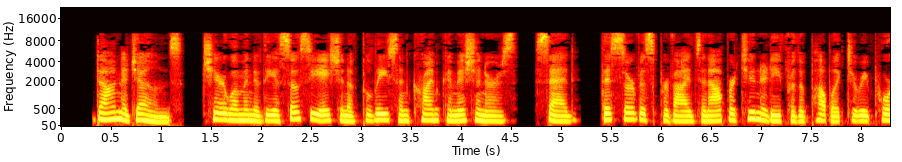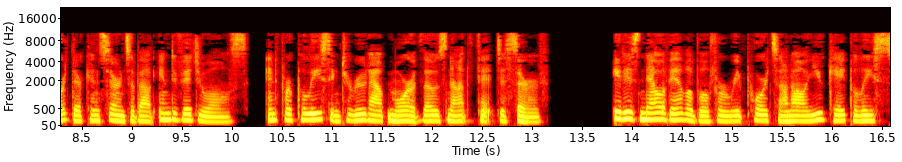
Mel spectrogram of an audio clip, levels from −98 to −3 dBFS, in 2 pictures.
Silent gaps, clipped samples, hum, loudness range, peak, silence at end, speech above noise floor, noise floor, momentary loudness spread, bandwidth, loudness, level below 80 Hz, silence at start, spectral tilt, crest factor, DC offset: 13.19-13.80 s; under 0.1%; none; 1 LU; -8 dBFS; 0 s; over 67 dB; under -90 dBFS; 5 LU; 10.5 kHz; -23 LUFS; -58 dBFS; 0.3 s; -5 dB/octave; 16 dB; under 0.1%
